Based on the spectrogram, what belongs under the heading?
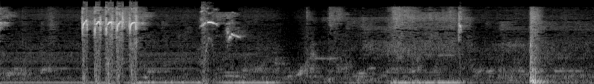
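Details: Cinereous tit, song used as a lure and for training other birds; a rapid run of about five thin, high whistled notes, then a single sliding note, with clatter and a low hum.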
